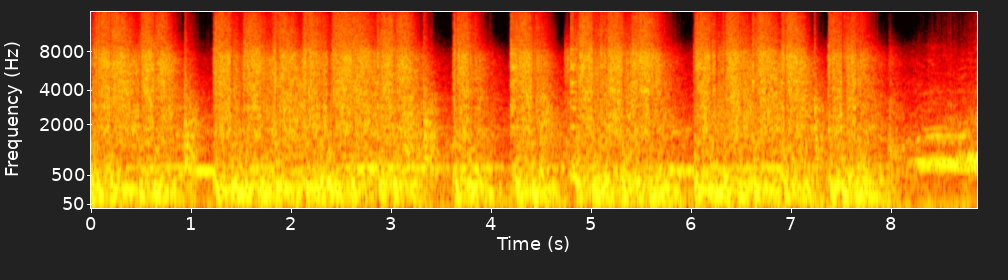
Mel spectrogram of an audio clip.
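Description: Traditional lion dance percussion: a big drum with clashing cymbals and gongs, struck in a loud, driving, continuous rhythm that stops shortly before the end.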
